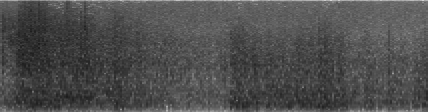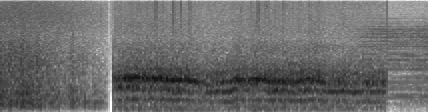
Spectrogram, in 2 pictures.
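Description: Thunder-and-rain sound effect with rolling rumbles that swell and fade for about five seconds. It breaks off suddenly and is replaced by a held, wavering chord of several pitches that stops abruptly near the end.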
